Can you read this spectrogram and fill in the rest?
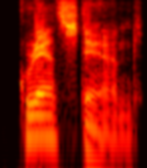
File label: "grandstand", American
